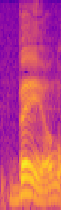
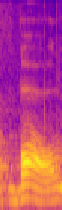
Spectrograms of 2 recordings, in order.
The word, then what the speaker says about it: Baal: The sacrifice was not successfully offered up because Baal, or Baal, more properly pronounced, was not answering.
